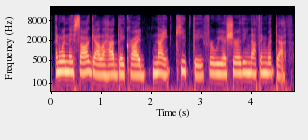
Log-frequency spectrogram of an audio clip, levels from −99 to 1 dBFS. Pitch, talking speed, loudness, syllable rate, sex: 200 Hz, 210 wpm, -17 LUFS, 4.9 syllables/s, female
